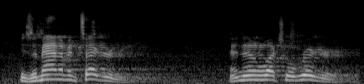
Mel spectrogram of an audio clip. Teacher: not how you make an R sound in the English language his R suddenly transformed into a w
